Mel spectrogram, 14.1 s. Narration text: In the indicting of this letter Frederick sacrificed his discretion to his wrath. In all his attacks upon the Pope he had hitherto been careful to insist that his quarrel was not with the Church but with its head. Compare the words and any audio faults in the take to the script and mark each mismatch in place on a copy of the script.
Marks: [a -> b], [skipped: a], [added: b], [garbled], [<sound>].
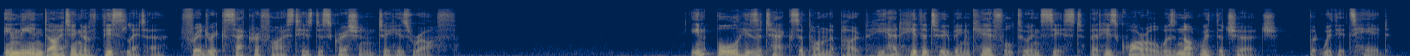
In the indicting of this letter Frederick sacrificed his discretion to his wrath. In all his attacks upon the Pope he had hitherto been careful to insist that his quarrel was not with the Church but with its head.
